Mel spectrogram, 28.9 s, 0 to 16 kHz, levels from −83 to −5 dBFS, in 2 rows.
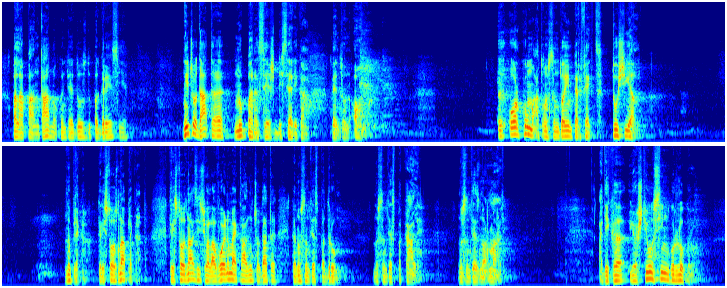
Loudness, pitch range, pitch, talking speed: -28 LUFS, 90-110 Hz, 100 Hz, 115 wpm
